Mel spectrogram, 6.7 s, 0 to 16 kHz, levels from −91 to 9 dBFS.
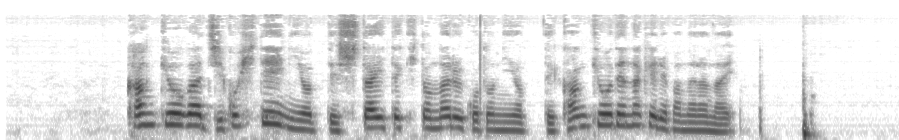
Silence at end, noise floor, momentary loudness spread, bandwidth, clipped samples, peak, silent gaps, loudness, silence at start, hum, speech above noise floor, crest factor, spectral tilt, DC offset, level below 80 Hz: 0.65 s; -72 dBFS; 11 LU; 11.5 kHz; under 0.1%; -6 dBFS; none; -25 LUFS; 0.95 s; none; 47 dB; 20 dB; -5 dB/octave; under 0.1%; -54 dBFS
